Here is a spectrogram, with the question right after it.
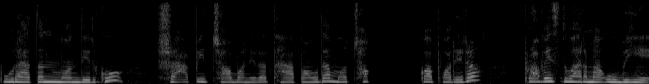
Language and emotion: Nepali, fearful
